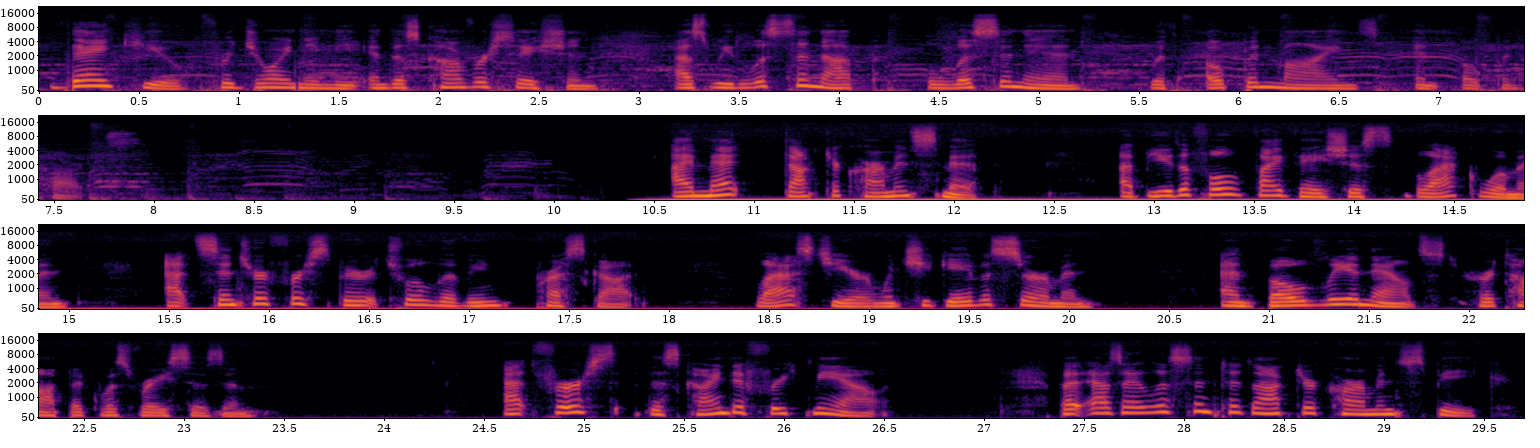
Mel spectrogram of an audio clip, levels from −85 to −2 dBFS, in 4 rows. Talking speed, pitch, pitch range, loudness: 135 wpm, 175 Hz, 140-215 Hz, -33 LUFS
